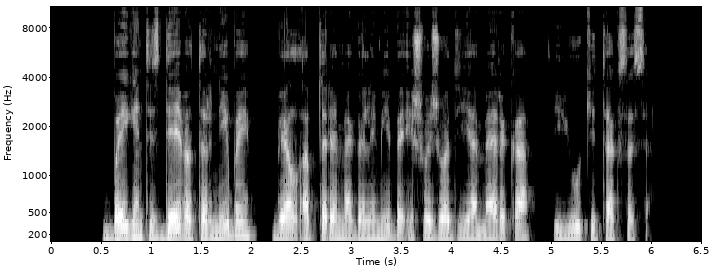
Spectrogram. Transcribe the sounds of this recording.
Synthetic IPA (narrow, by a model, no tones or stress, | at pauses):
bɐɪɡʲɛnʲt̪ʲɪs̬d̪ʲeːʋʲoːt̪ɐɾʲnʲiːbɐɪʋʲeːlˠʔɐ̰p̚t̪ɐɾʲemʲɛɡɐlʲɪmʲiːbʲɛʔɪʃʋɐʒʲuɔt̪ʲɪiɐmʲɛɾʲɪkɑː | ijuːkʲɪt̪ʲɛksɐsʲɛ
